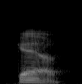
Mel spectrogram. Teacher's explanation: Words like girl and hurl, etc., are pronounced as one syllable with silent R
